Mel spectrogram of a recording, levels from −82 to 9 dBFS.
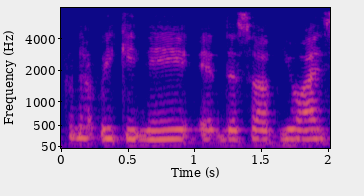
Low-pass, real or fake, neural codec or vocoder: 7.2 kHz; fake; codec, 16 kHz, 0.4 kbps, LongCat-Audio-Codec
